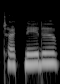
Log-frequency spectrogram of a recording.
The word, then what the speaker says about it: Technative: And so it's not meant to be like native like to be original. It's meant to be creative.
